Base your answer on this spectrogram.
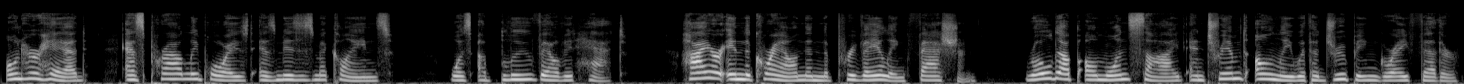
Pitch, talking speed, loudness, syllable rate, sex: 205 Hz, 145 wpm, -19 LUFS, 4.1 syllables/s, female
